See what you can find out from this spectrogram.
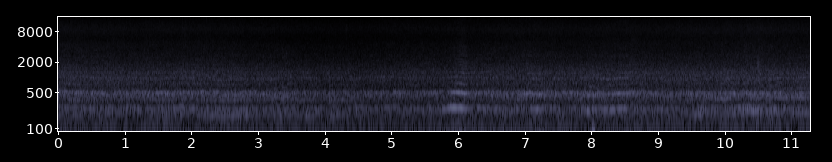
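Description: A dense, steady hum of many honeybees buzzing around a hive, continuous, with a few soft bumps and louder passes breaking the drone now and then.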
